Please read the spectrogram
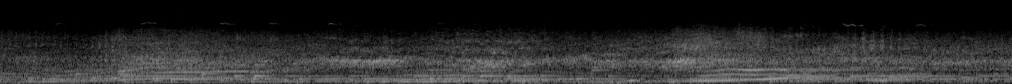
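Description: A race car engine revving up through the gears again and again, its pitch climbing and dropping about once a second, over background music.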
